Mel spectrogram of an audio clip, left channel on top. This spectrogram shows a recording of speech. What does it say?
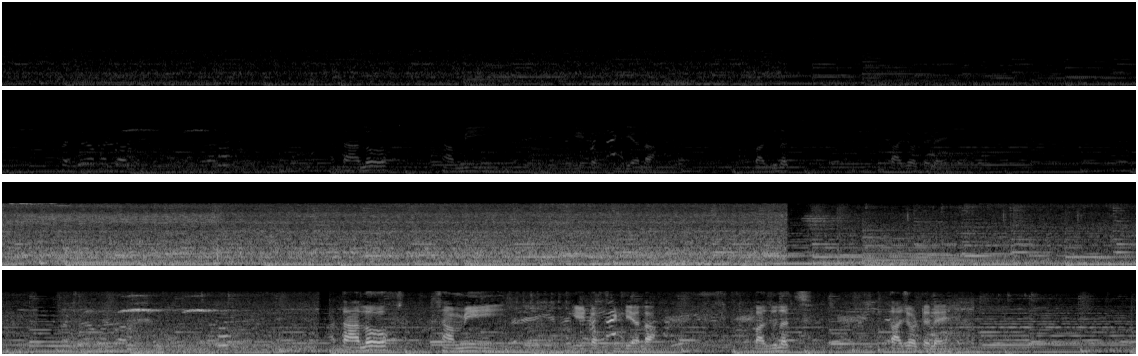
आता आलो आम्ही गेट ऑफ इंडियाला. बाजूलाच ताज हॉटेल आहे.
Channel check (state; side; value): quieter; left; 28.5 dB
